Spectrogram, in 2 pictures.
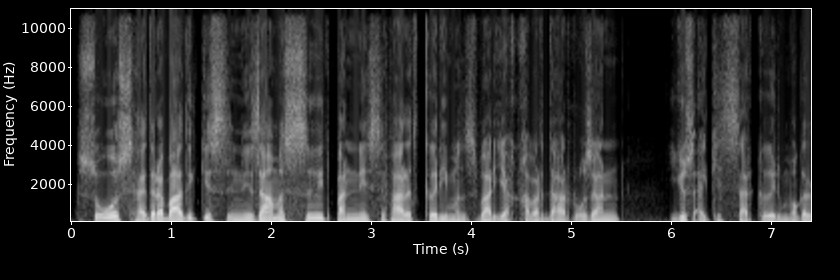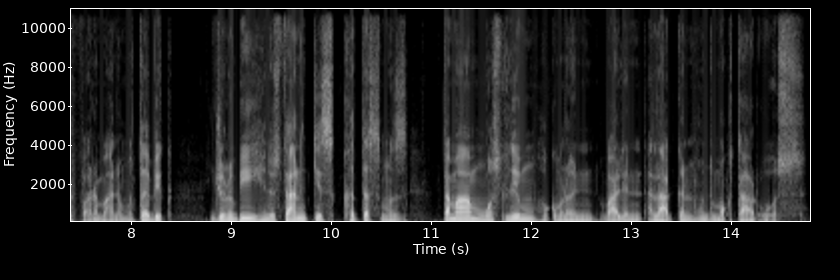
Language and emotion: Kashmiri, neutral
